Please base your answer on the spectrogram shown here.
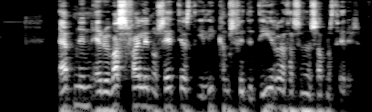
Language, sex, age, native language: Icelandic, male, 40-49, Icelandic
